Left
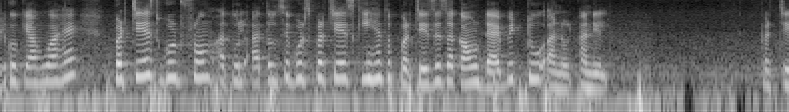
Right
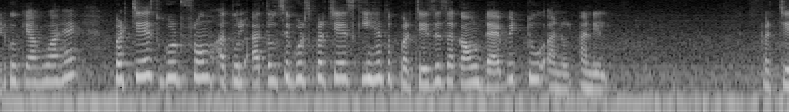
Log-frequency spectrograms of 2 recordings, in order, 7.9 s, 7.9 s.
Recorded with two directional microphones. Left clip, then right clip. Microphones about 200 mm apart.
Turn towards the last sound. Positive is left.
turn(degrees=25)  # may be behind; listen again after turning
